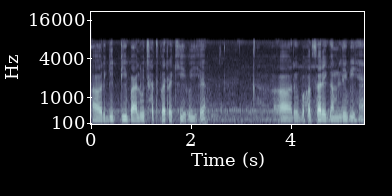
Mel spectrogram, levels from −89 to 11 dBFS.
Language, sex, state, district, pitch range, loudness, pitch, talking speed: Hindi, male, Chhattisgarh, Balrampur, 105-110 Hz, -20 LUFS, 105 Hz, 155 wpm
